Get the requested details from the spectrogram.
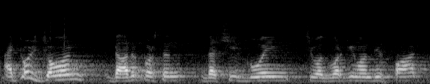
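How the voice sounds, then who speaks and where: A man's voice: high-pitched, moderate pace. A man from India giving a motivational speech to students, telling stories animatedly with many restarts and repeated words. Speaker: guest speaker at a college. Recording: echoey hall, thin phone-like sound.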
